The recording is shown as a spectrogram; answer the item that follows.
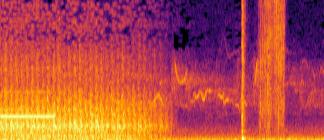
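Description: Tractor engine running steadily, with a brief high beep at the start, fading out just past a second in. Near the end comes one sharp click.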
